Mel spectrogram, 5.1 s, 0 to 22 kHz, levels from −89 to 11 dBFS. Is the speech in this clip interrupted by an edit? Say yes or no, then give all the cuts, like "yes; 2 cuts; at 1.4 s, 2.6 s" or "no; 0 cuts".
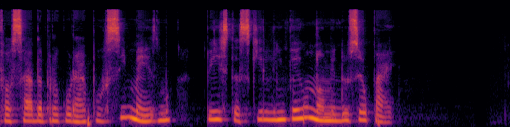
no; 0 cuts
